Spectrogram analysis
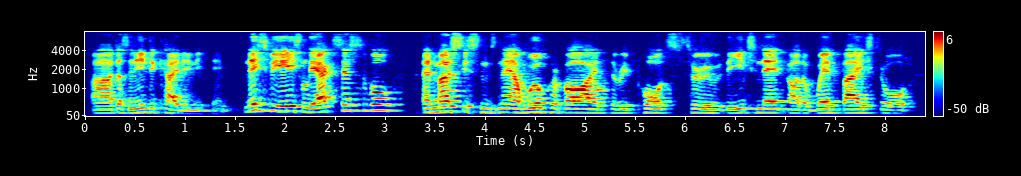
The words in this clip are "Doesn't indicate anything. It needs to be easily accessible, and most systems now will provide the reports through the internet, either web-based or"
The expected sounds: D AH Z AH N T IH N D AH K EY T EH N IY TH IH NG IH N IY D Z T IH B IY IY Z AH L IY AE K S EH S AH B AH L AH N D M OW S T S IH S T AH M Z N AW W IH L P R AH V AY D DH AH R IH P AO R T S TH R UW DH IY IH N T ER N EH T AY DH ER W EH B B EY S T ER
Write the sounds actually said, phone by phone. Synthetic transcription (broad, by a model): D AH Z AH N T IH N D AH K EY T EH N IY TH IH NG N IY D Z T IH B IY IY Z L IY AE K S EH S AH B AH L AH N M OW S T S IH S T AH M Z N AW W IH L P R AH V AY D DH AH R IH P AO R T S TH R UW DH IY IH N T ER N EH T AY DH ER W EH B B EY S T ER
